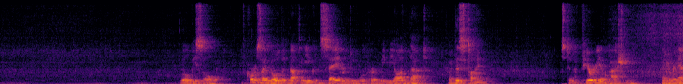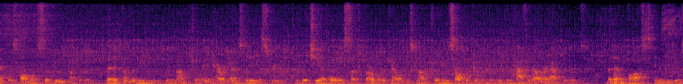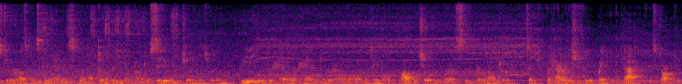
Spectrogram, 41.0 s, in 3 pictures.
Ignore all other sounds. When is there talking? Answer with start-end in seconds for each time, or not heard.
3.6-9.7, 11.2-40.9.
